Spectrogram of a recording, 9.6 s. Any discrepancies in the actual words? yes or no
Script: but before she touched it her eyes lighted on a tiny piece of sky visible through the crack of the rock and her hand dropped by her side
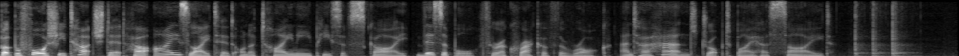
yes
